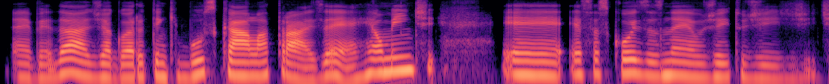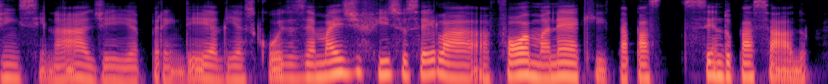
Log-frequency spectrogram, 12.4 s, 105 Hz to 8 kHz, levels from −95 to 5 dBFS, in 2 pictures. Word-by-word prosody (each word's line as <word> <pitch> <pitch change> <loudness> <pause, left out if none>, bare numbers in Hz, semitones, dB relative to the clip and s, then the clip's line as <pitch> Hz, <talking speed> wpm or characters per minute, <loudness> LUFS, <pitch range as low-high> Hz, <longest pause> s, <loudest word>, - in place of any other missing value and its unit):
É 150 -1 -5
verdade, 160 +1 +2
agora 145 +1 +1
tem 160 0 -1
que 155 +1 -7
buscar 165 +1 +4
lá 160 0 +2
atrás. 145 -5 +2
É, 165 -6 +1
realmente, 195 +7 +3 0.5
eh, 170 -2 +3
essas 175 +1 -3
coisas, 180 -3 +1
né, 170 -2 +2
o 150 - -4
jeito 155 +1 -4
de 140 -1 -8
de-de 145 +2 -11
ensinar, 140 0 -4
de 125 -1 -7
aprender 70 - -6
ali, 130 0 -6
as 130 -1 -7
coisas, 145 0 -5
é 150 - 0
mais 170 +4 +3
difícil, 175 -2 -3
sei 170 +2 0
lá, 150 -5 +1
a 140 - -4
forma, 155 0 +3
né, 155 +1 +3
que 75 - -9
tá 140 - -4
passa 145 +1 -3 0.2
sendo 160 -2 -1
passado. 75 - -1
155 Hz, 180 wpm, -24 LUFS, 140-170 Hz, 0.5 s, buscar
